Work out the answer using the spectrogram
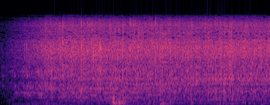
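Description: Sardines, onion and tomato sizzling in oil in a nonstick frying pan: a steady hiss that fades in over the first second.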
